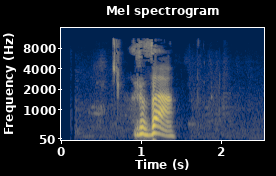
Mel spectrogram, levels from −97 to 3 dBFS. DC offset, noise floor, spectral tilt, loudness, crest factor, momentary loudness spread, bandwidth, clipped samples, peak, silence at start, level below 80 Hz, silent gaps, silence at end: under 0.1%; -65 dBFS; -5 dB/octave; -17 LUFS; 22 dB; 20 LU; 11.5 kHz; under 0.1%; 0 dBFS; 0.65 s; -60 dBFS; none; 1.15 s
